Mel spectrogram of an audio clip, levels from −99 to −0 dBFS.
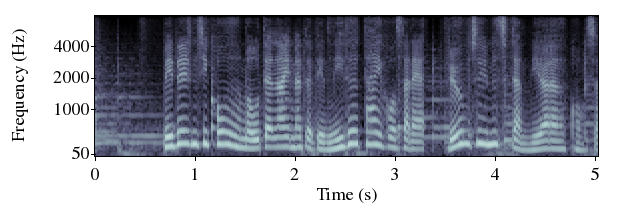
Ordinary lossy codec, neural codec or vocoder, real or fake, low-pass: none; codec, 16 kHz, 0.5 kbps, X-Codec, HuBERT features, trained on balanced general audio; fake; none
